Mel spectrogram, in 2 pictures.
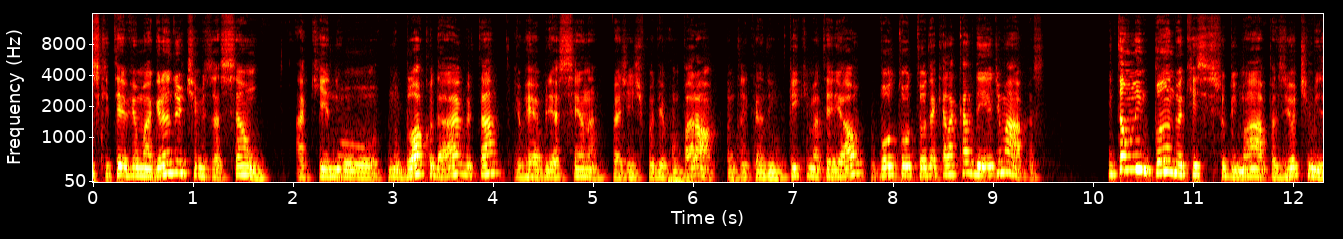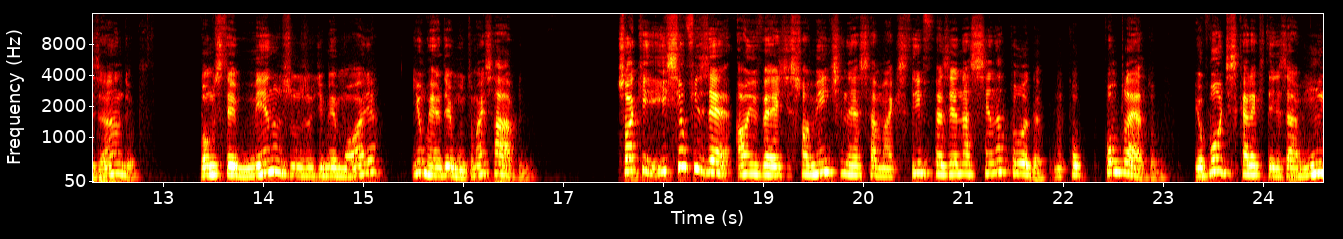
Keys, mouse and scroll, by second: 1.3-2.5 middle drag, 4.2 click, 6.8 click, 10.0 scroll up 1, 11.7 middle click.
